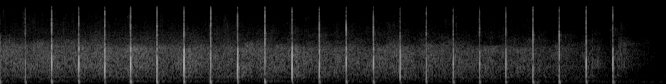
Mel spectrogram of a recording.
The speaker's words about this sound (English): So if you served or are serving in any branch of our military, would you stand and let us recognize you? Let's give them a well-deserved applause.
